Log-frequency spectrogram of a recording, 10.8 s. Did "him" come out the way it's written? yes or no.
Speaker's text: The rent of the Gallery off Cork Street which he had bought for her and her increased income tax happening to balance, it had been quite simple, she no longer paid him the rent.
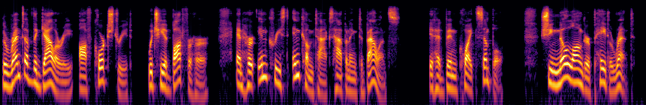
no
